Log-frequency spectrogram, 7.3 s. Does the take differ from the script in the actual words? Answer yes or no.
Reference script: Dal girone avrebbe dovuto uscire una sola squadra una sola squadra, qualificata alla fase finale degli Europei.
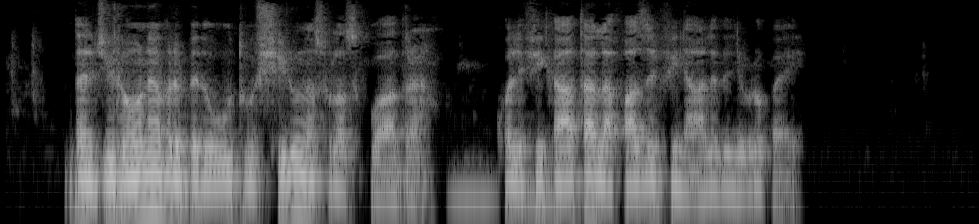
yes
